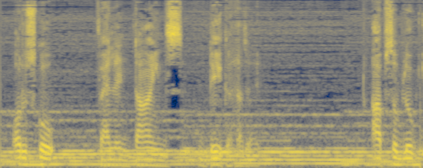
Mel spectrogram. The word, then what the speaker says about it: वैलेंटाइंस डे: नाम पर गौर करें इसे जो आम कहा जाता है यह वैलेंटाइन डे है लेकिन हकीकत में जो इसका प्रोनाउंस एशन है वह है वैलेंटाइंस डे य एक वैलेंटाइन वाला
